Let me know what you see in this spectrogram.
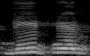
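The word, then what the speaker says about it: read: I have रेड, रीड spelling वही है, रेड पढ़ते हैं, I have रेड a book, मैं किताब पढ़ चुका हूँ।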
